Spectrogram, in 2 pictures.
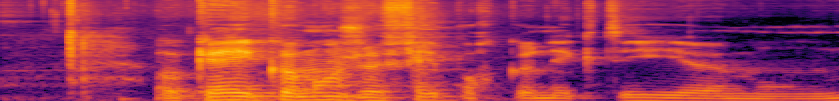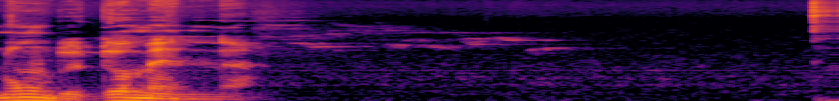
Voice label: voice message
